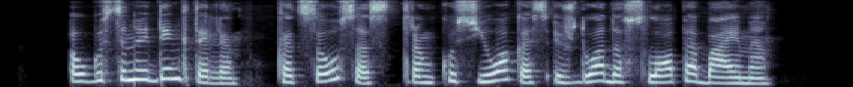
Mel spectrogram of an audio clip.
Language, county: Lithuanian, Kaunas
